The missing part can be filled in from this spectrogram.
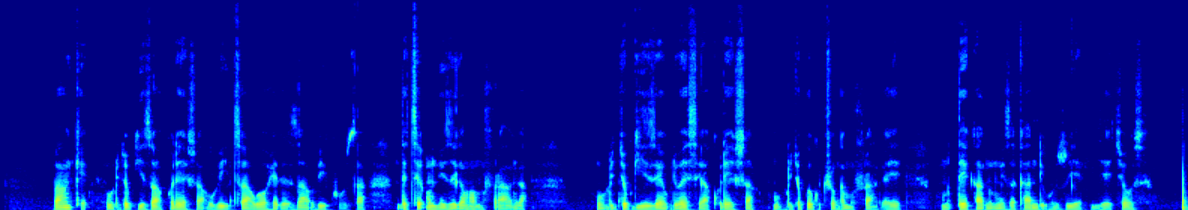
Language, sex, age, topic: Kinyarwanda, male, 25-35, finance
